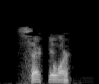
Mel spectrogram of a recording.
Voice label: "secular", English; adjectives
